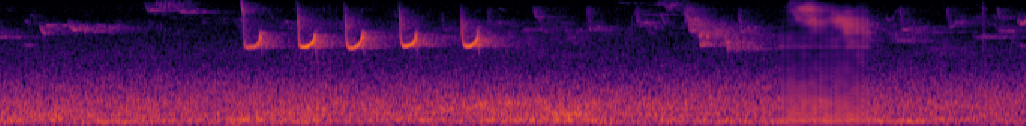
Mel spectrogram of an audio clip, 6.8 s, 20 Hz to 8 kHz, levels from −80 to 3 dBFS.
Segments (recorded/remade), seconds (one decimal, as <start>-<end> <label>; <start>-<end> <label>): 0.0-5.2 recorded; 5.2-5.8 remade; 5.8-6.8 recorded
